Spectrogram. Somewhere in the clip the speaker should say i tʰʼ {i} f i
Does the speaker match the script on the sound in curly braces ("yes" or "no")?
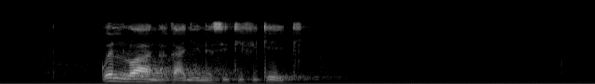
yes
